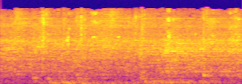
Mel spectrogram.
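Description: Basketball arena crowd noise with music playing, and a basketball being dribbled up the court.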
